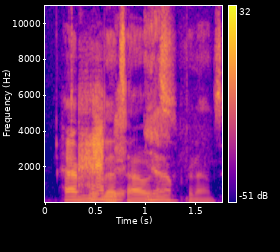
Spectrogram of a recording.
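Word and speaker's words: Hamnet: Hamnit. That's how it's pronounced.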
